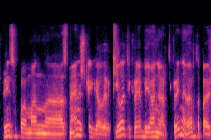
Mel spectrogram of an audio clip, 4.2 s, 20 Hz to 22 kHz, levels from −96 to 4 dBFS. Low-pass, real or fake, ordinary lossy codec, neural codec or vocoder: 10.8 kHz; real; AAC, 48 kbps; none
